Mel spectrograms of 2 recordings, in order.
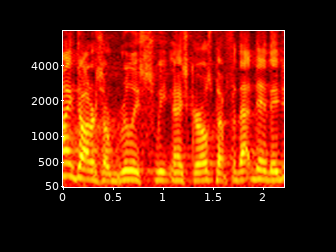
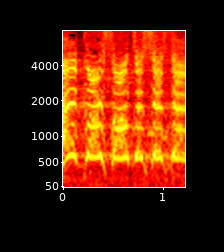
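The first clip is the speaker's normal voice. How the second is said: put-on tiniest, squeakiest kid voice, very high pitched; 5 dB louder than usual. A parent retells a daughter announcing herself with breakfast: even squeakier kid voice. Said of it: "I hear this even squeakier voice say".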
